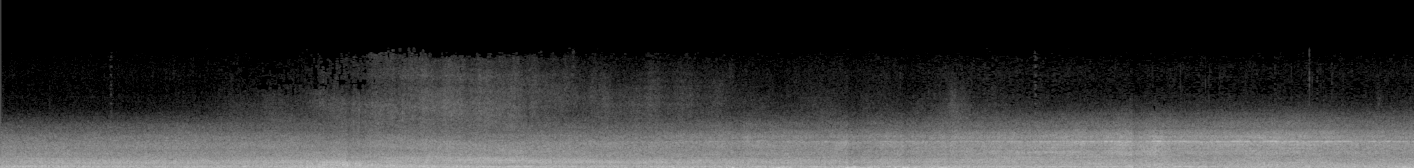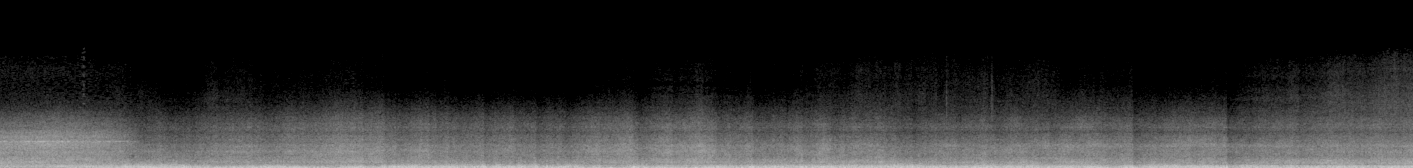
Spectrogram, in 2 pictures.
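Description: Jet airliner engines at takeoff power as it rolls down the runway and climbs away, a steady rumble with a high whine near the end of the run. Partway through the sound switches suddenly to a louder, steadier low rumble.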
